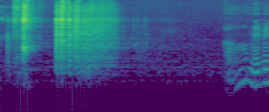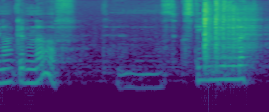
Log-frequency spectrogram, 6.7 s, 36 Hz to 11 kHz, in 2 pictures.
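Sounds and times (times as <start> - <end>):
dice rolling on a hard table: 0.0 - 1.9, 5.8 - 6.7
speech: 3.0 - 6.7.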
